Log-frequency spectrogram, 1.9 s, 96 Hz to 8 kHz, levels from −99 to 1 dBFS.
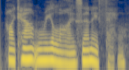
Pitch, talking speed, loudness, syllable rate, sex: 165 Hz, 125 wpm, -16 LUFS, 4.8 syllables/s, female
